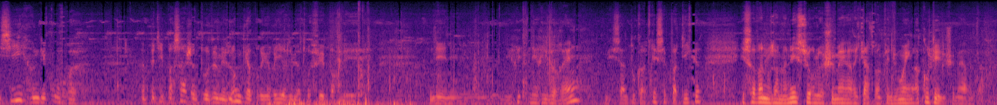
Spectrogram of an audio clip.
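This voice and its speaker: Against noticeable background noise, a man with a medium pitch and ordinary pitch variation speaks with long, frequent pauses. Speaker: walking group leader. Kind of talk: casual vlog walking tour. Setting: outdoors. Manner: speaking softly.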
